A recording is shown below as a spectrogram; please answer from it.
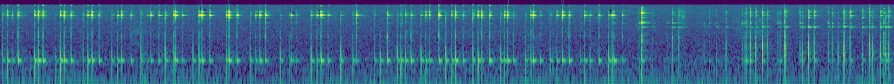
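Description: A big decorative glass jar is tapped and clinked in quick, irregular succession, giving bright, short glassy clicks with a high ringing tone and a lower resonance. The tapping thins out briefly near the end before picking up again.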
